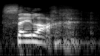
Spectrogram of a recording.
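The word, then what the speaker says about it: צלח: You kind of got to say it like you've got popcorn stuck in the back of your throat. It's selach.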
